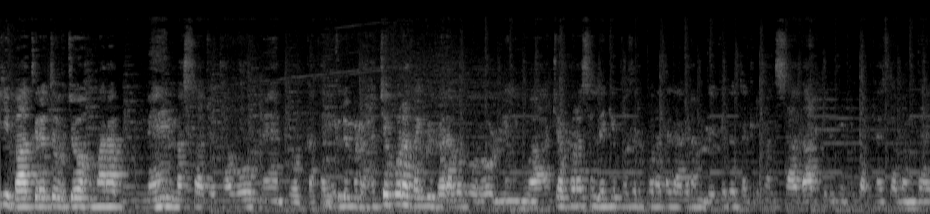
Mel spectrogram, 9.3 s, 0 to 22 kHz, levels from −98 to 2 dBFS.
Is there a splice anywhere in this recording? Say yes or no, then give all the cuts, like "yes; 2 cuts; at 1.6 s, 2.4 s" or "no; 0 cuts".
no; 0 cuts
